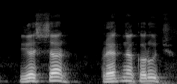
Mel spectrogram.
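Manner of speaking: ordinary delivery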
